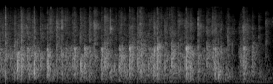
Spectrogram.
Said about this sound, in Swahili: tupige makofi kwa hiyo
